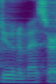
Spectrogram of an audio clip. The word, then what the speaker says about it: Dunamis: It's pronounced Dunamis, right?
